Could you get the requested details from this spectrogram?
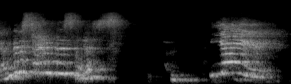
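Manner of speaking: gushing thrilled excitement, high-pitched and loud.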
